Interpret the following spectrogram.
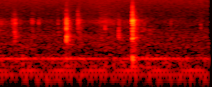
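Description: Near silence with a faint steady hum, broken by two faint short clicks a little over half a second apart near the middle.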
